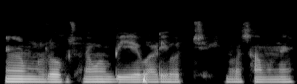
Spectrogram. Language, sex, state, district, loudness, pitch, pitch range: Bengali, male, West Bengal, Jhargram, -21 LUFS, 120 Hz, 115-120 Hz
